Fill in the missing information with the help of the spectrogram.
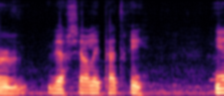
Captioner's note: speaking in french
